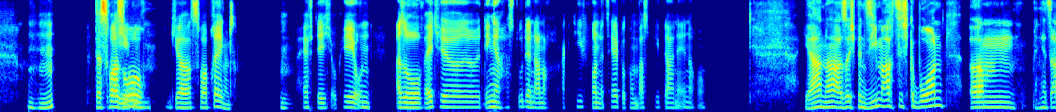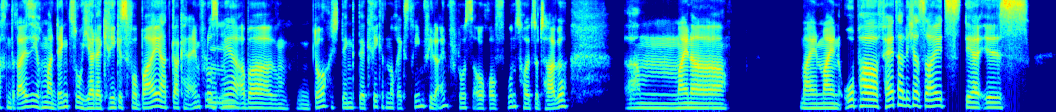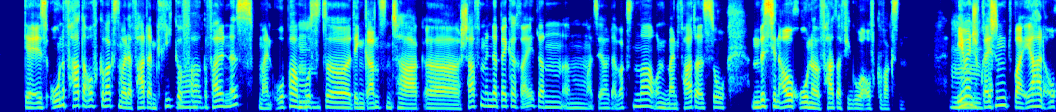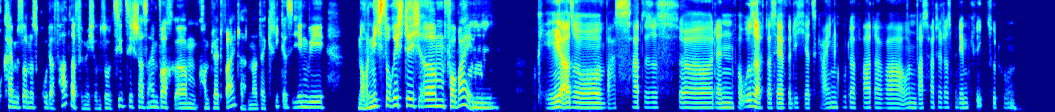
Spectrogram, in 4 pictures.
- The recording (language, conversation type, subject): German, podcast, Welche Geschichten über Krieg, Flucht oder Migration kennst du aus deiner Familie?
- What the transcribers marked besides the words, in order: drawn out: "meine"; other background noise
